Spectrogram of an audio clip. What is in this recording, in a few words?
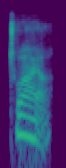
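"twyer", Indian English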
